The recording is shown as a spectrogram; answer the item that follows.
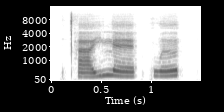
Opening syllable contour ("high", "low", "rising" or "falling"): rising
